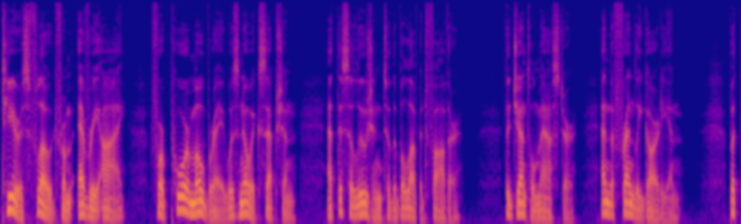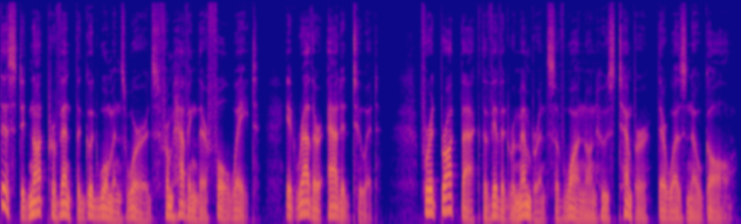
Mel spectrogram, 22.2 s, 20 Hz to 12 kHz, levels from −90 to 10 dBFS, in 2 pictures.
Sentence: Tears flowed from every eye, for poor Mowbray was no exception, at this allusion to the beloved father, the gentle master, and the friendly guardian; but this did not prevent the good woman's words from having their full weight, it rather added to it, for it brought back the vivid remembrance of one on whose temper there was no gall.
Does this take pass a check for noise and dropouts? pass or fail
fail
